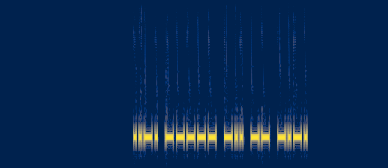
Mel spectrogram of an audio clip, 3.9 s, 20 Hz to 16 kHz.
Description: Morse code, heard as a keyed tone, about 44 wpm, 700 Hz. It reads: F0DMC
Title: DXCC-100 Call Signs - 5 Characters - 45wpm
